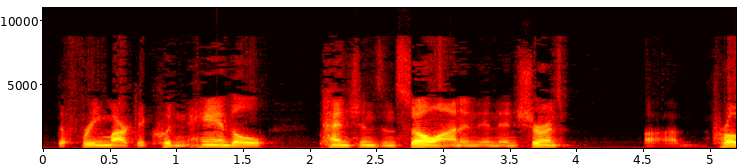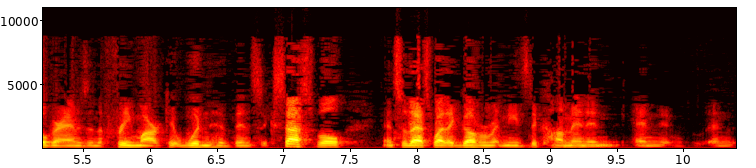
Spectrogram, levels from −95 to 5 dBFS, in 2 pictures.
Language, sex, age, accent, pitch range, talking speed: English, male, 30-49, American, 115-135 Hz, 195 wpm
